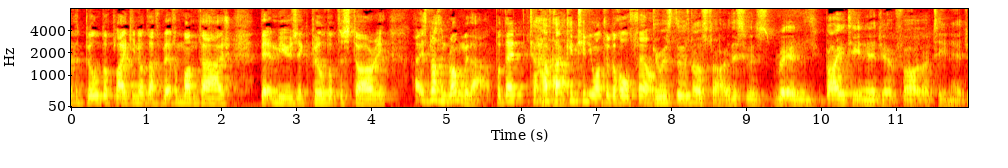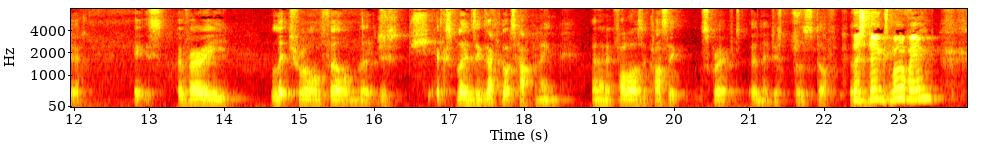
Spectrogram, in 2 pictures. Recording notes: in an extremely echoey apartment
